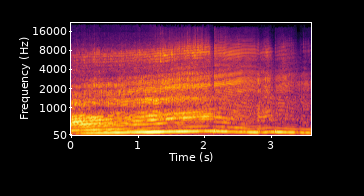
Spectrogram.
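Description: A Lotus sports car revs hard with a steady engine drone, dips briefly as it shifts gear around the two-second mark, then pulls away loudly and close, with no voices over it.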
